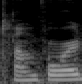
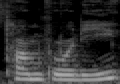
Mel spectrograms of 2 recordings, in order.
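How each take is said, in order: First: The name ends on a d sound. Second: The name ends with an extra ee syllable. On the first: The speaker calls it wrong. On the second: The speaker calls it right. "I've heard it's"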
